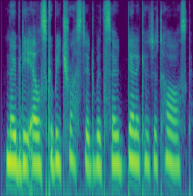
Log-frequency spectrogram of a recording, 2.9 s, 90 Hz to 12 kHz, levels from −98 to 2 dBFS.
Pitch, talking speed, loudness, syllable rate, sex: 200 Hz, 205 wpm, -19 LUFS, 6.2 syllables/s, female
